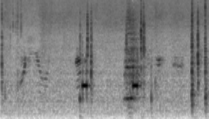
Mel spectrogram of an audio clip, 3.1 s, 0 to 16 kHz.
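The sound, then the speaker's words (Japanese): A short electronic keypad beep as the number 1 is pressed on a telephone to hear the last caller's number from the Japanese Number Notification 136 service, heard briefly and clearly, with faint muffled voice-like sounds and light background noise around it. “最後にかかってきた相手の方の電話番号をお知らせする場合、数字の1を押してください。”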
